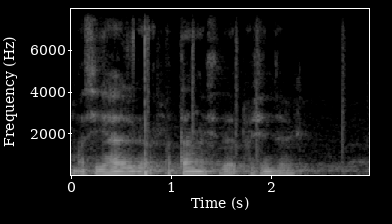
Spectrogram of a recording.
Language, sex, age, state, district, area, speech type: Manipuri, male, 18-30, Manipur, Thoubal, rural, spontaneous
